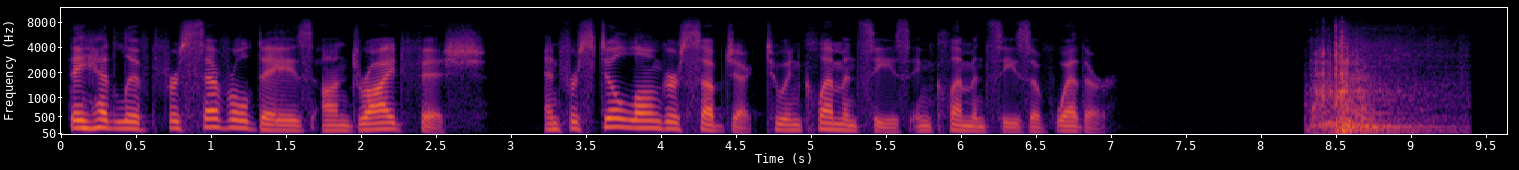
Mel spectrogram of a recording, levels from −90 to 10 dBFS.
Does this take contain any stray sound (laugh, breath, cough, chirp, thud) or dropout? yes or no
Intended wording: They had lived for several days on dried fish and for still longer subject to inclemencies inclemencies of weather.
yes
